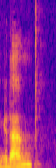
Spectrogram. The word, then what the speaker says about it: Grant: Se escribe Grant con T al final, Cardone.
